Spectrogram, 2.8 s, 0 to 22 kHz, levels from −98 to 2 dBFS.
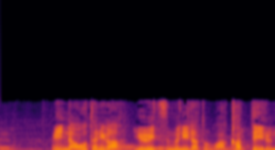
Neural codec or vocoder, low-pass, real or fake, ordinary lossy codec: none; 7.2 kHz; real; none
